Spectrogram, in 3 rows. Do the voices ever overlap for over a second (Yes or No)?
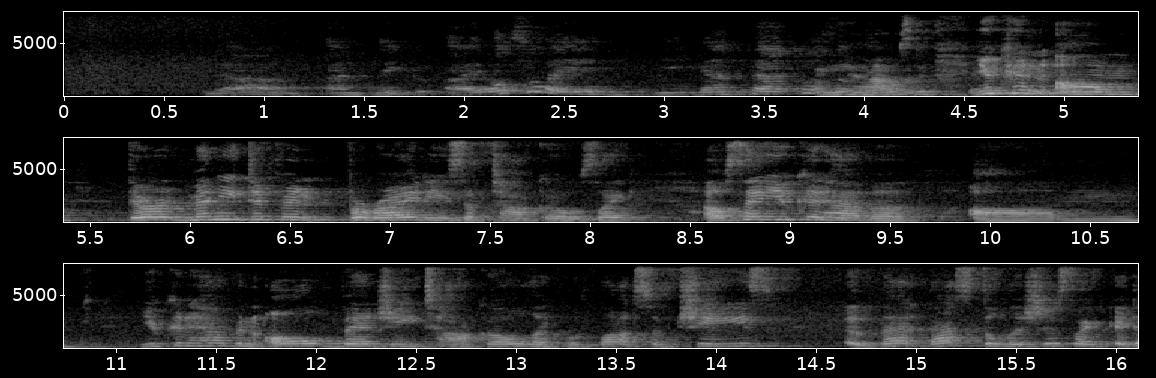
Yes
